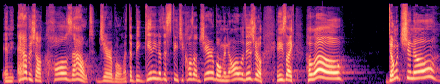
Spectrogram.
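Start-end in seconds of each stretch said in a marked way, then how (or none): 6.1-8.8 high, loud, drawn-out "don't you know"; loud incredulous call-out. Retold or imitated. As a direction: call him out at the top of your voice. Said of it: "That's how I would say it".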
